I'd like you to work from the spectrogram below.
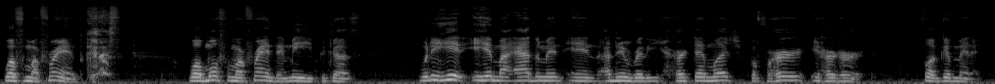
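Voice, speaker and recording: Young male vlogger, voice a bit high, slushy sh-like lisp, casual slangy storytelling. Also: fairly even intonation, normal speed. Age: young adult. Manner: informal, chatty, slangy delivery. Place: small room at home.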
